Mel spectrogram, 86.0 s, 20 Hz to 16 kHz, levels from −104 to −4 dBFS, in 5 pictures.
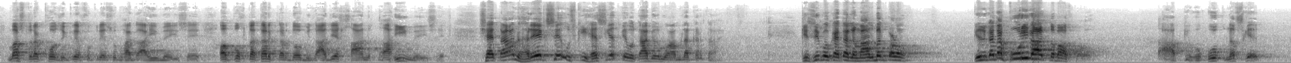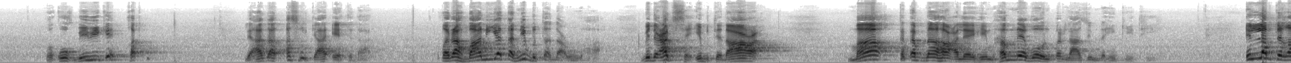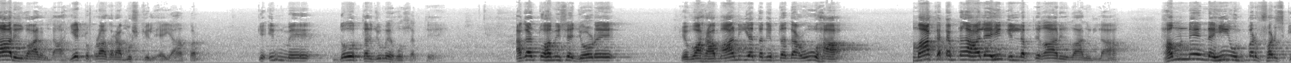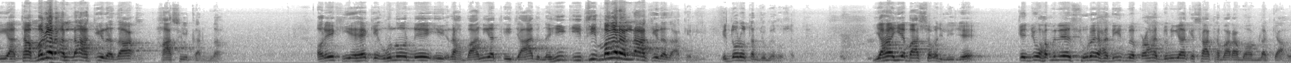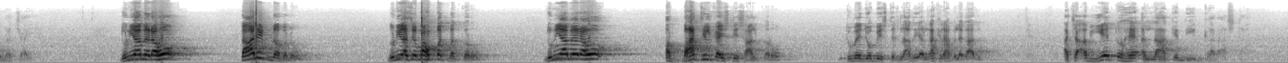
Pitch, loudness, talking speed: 210 Hz, -21 LUFS, 145 wpm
